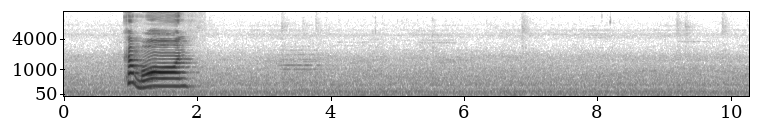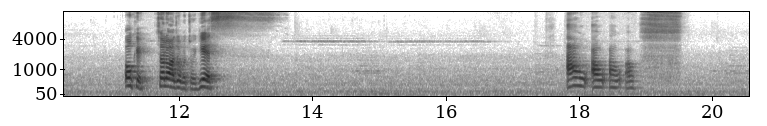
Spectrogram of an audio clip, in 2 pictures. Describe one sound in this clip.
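A young woman speaks in short bursts through a close microphone, with long pauses between.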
